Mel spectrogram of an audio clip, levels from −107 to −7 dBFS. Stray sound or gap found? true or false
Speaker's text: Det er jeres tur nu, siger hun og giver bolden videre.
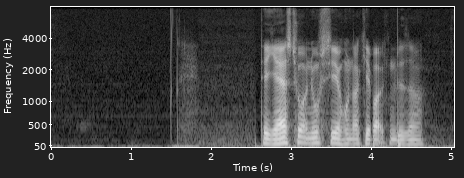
false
